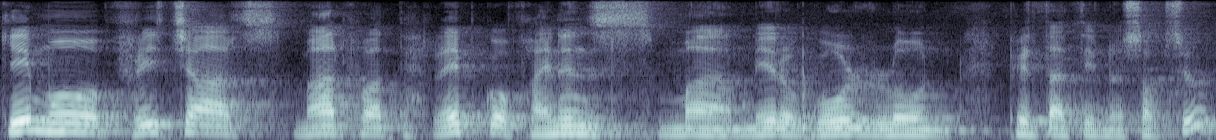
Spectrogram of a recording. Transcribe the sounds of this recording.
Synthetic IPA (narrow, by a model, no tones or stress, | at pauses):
kemʌpʰrit͡sart͡smarpʰʌt̪repkopʰajnensmameɾoɡolɖlon | pʰirt̪at̪irnʌsʌk̚t͡sʰu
